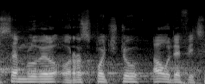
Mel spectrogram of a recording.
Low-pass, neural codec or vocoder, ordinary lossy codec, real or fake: 14.4 kHz; none; AAC, 64 kbps; real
